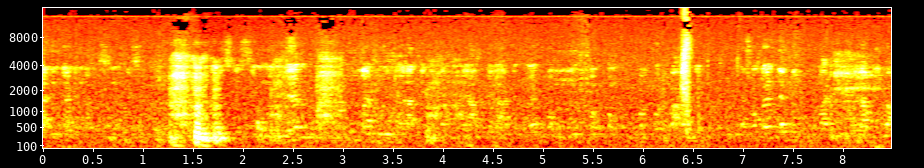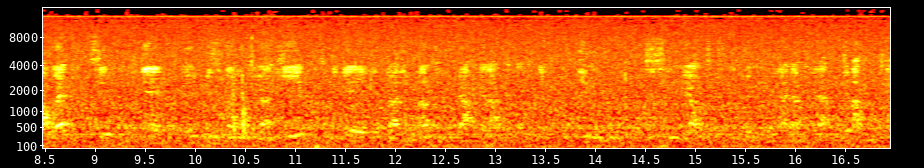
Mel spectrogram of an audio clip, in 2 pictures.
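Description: A young man speaks calmly and close into a microphone.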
